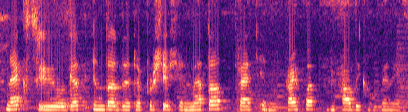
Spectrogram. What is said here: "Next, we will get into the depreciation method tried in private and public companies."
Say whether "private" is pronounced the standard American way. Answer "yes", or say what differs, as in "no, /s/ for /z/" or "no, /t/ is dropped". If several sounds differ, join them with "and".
no, /f/ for /v/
